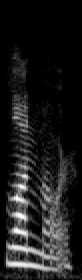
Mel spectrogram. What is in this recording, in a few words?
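"lawn mower", US English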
